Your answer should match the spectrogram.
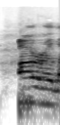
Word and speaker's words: Kiara: Kiara, like a tiara.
